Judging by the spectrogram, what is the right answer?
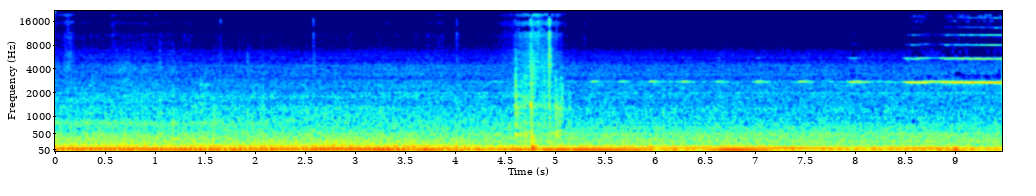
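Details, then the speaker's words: Chrysler 300 (Scat swap) after an attempted brake-noise fix, slowing from speed to a stop sign with the window down: thin high squeal rising as it stops; brake squeal persists, cause unconfirmed. "That didn't do anything. My bra still squealing, man."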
